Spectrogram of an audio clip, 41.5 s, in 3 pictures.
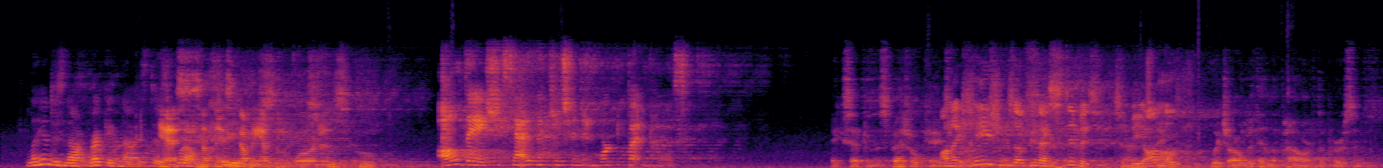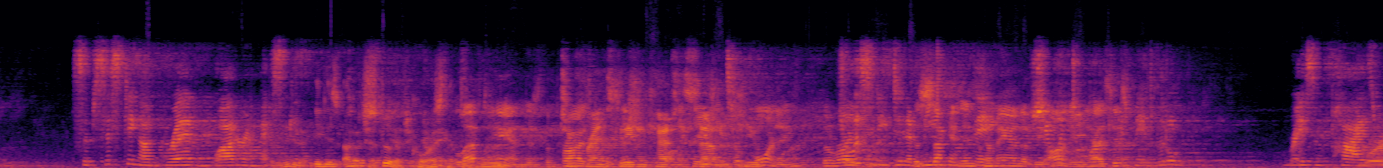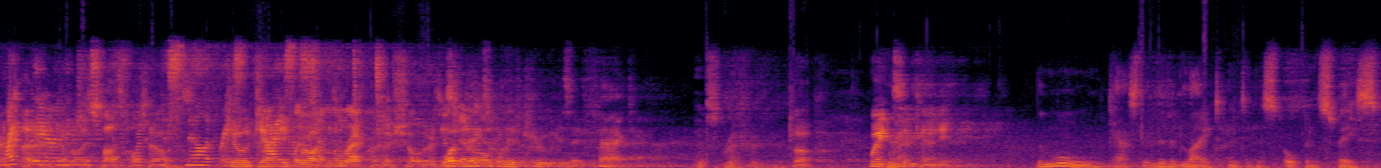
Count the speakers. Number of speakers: seven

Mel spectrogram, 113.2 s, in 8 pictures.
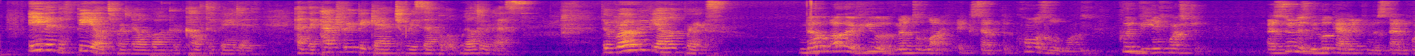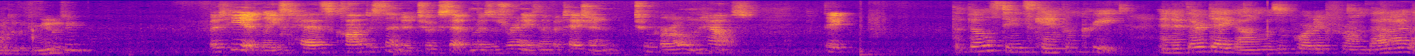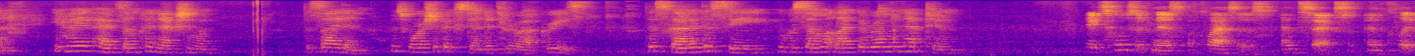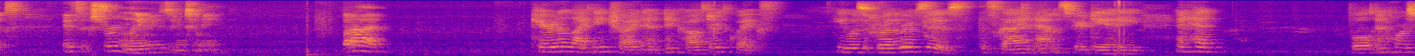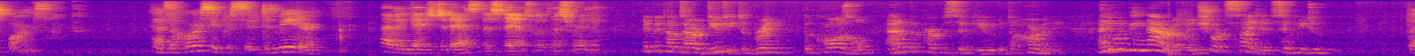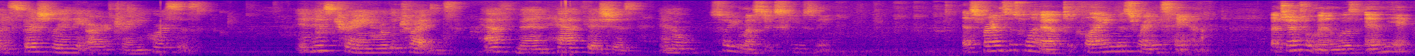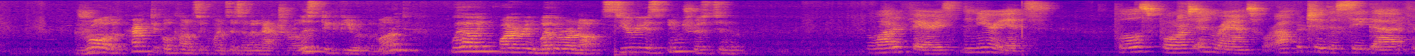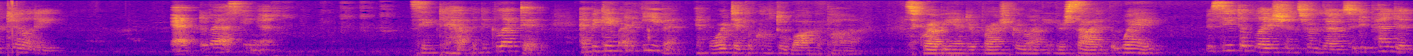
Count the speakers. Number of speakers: four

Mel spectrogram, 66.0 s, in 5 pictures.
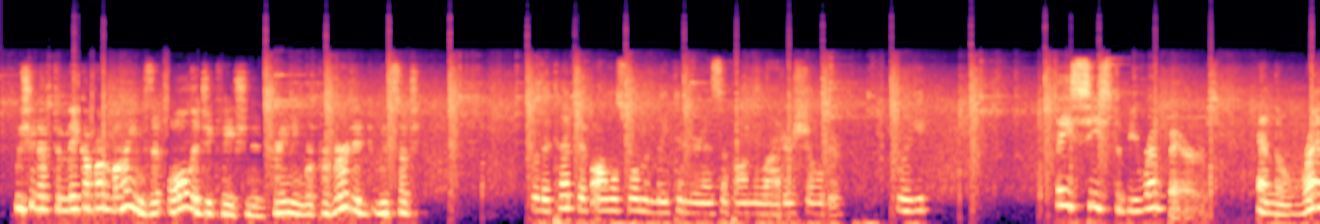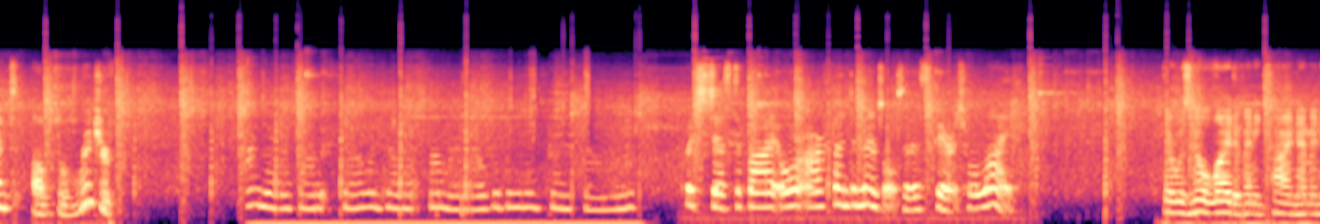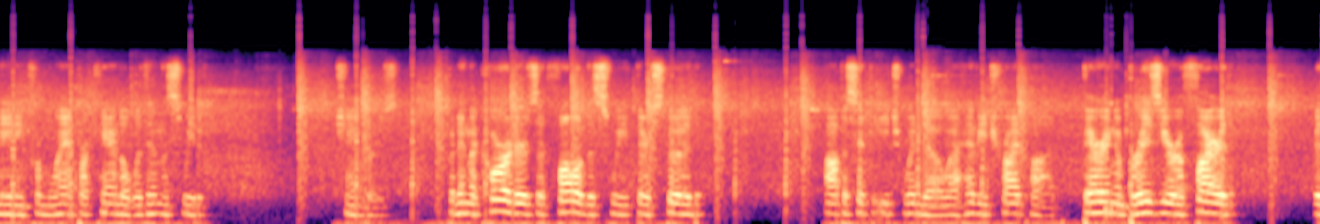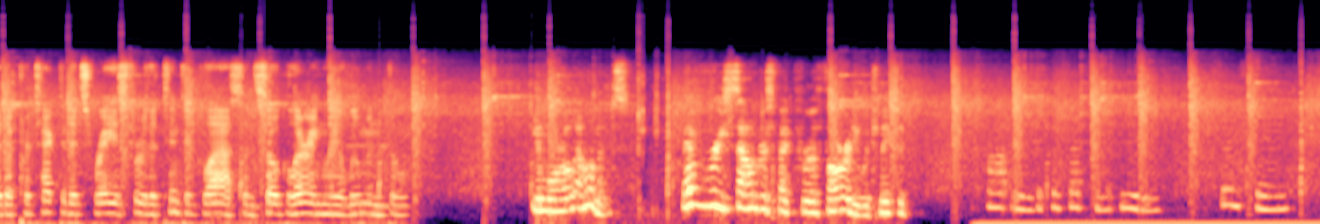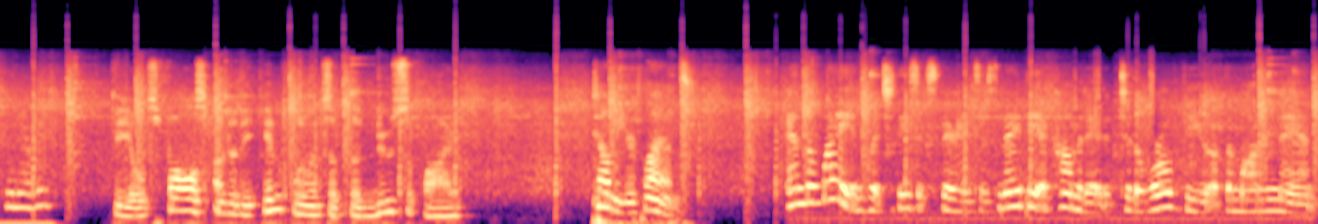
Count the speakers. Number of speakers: six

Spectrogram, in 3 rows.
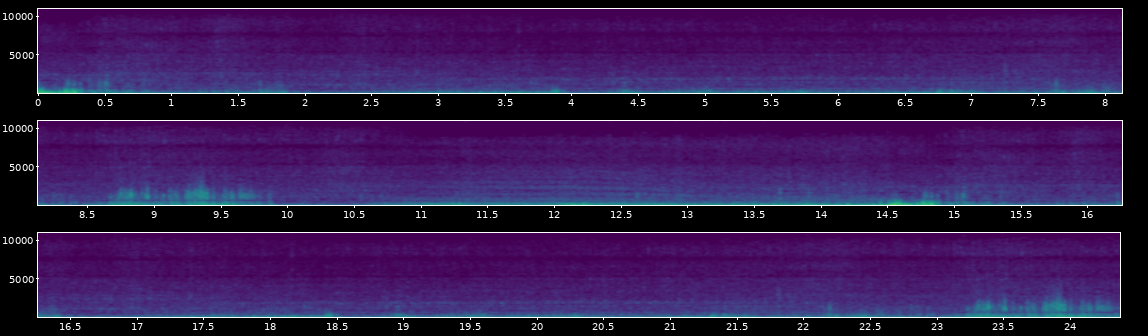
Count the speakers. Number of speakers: zero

